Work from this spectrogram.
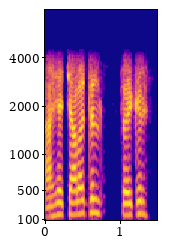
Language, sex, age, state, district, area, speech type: Kashmiri, male, 18-30, Jammu and Kashmir, Shopian, urban, conversation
